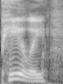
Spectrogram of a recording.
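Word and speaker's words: P33LY: And Peely, actually, I keep saying Peely. It's spelled with the capital P 33LY. I'll put it up on the screen. And that's, it's like kind of a techie future spelling of his name.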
